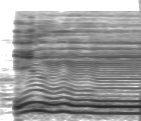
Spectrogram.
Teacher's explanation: Nun yang bertasdid gunna musaddadah kita tahan selama tiga harakat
